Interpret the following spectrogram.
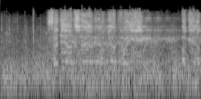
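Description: Hubbub of a large outdoor crowd over a steady rushing noise. A man's voice calls out from about a second in until shortly before the end.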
